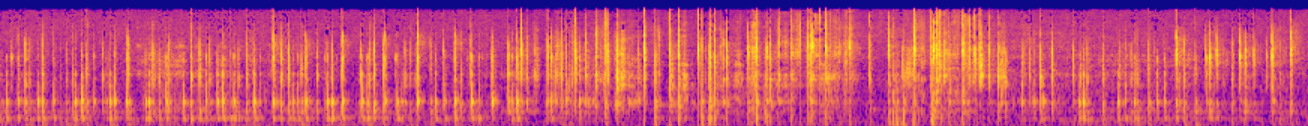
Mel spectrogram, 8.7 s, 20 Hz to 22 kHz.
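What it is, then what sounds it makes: Plastic camera body tapped with fingernails. Long nails on both hands tap quickly over the hollow plastic body of a Canon DSLR camera. The result is a dense, rapid run of short, dry clicks with a bright, hollow plastic tone centered around 785 Hz. Each click dies away almost instantly and there is very little low end.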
